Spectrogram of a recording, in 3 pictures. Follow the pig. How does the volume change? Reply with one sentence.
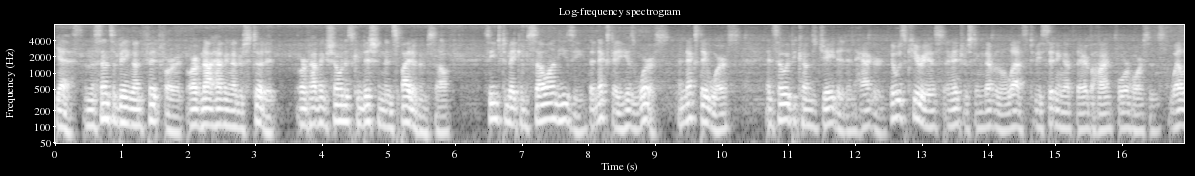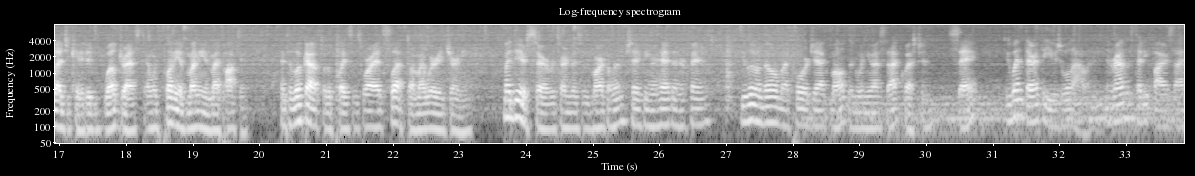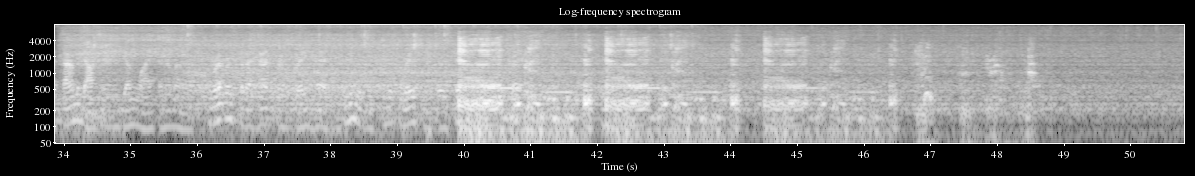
The loudness of the pig goes down.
